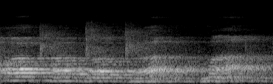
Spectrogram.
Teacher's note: प फ ब भ म ये ओष्ठ्य ध्वनियां हैं।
